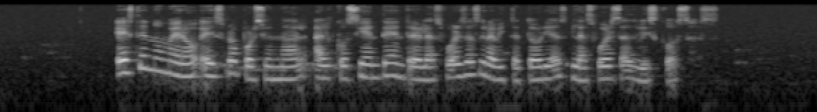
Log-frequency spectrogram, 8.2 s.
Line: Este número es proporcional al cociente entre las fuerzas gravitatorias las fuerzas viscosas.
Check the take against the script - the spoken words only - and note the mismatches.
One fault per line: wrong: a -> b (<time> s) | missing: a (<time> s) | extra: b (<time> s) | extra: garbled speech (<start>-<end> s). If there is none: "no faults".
no faults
